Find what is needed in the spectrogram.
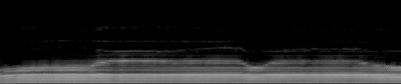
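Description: A man's overtone singing: one long, steady low drone held through, with the bright upper overtones above it shifting a few times.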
